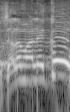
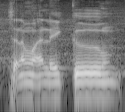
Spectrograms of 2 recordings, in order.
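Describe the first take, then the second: First: The greeting sounds casual and offhand. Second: The greeting sounds polite and respectful. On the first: Greeting a friend met in the street. "kalau ketemu temen di tengah jalan, bro" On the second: A student greeting a teacher. "Murid ketemu guru, itu kalau salam sambil membungkukkan badan"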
